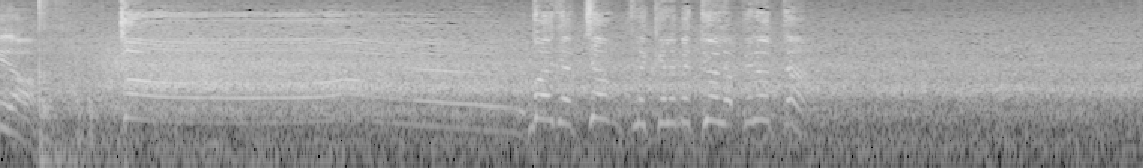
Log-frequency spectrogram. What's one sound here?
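A stadium crowd roars loudly after a goal.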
